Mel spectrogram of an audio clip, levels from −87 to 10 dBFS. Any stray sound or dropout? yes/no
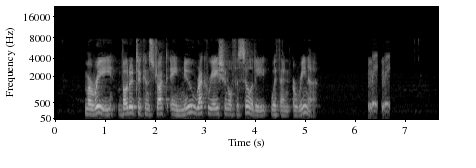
yes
